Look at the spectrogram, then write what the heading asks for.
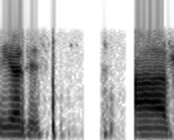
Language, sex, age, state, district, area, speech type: Bengali, male, 18-30, West Bengal, Birbhum, urban, conversation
